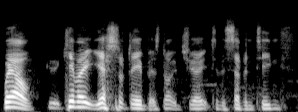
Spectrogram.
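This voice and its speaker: Male host, live video call, brisk and jokey, dry close sound. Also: mid-range voice, dry recording. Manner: jokey, brisk, introduces guests one by one. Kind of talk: casual live video chat.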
